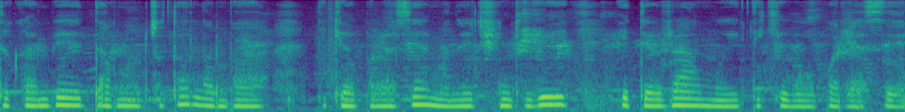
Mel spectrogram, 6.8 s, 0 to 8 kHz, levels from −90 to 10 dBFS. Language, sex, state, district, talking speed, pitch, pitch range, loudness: Nagamese, female, Nagaland, Kohima, 175 wpm, 175 Hz, 165-185 Hz, -16 LUFS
